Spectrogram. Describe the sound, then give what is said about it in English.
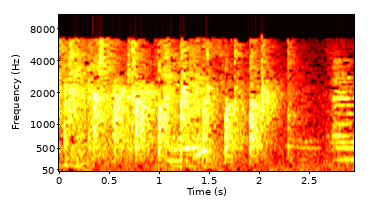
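An audience applauds a speaker from EY who is joining, a steady patter of many hands clapping together, starting to fade near the end as a voice begins to come in. “she'll just give a brief introduction of what she does within EY, but we'll give her a round of applause, please.”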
